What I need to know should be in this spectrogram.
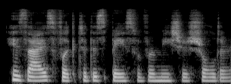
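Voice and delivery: ordinary delivery, nothing marked

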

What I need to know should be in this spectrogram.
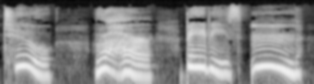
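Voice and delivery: high, loud mock-menacing outbursts; desperate wailing. A narrator's reading. Beast flailing to frighten a laughing Cook, wailing. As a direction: blurt threats in a frantic wail. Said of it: "the beast wailed".

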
